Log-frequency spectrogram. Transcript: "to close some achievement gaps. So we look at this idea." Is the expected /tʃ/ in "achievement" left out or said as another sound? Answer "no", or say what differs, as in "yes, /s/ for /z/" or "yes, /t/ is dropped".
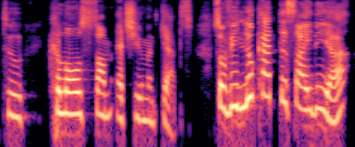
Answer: no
